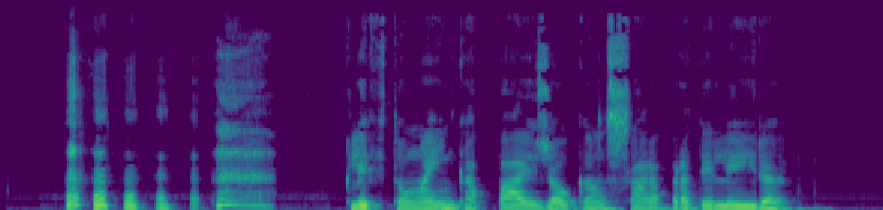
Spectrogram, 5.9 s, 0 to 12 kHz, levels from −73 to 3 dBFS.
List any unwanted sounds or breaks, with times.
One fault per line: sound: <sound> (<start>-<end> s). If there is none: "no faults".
sound: laugh (0.4-1.8 s)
